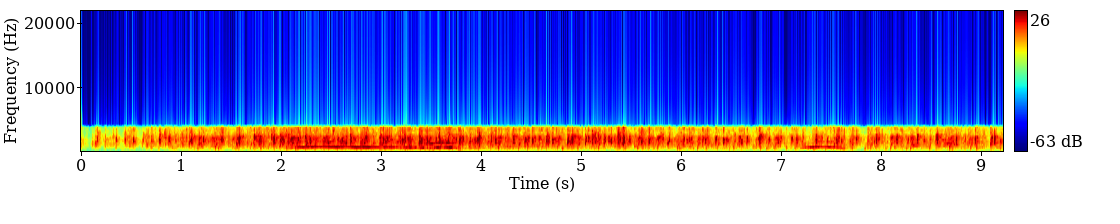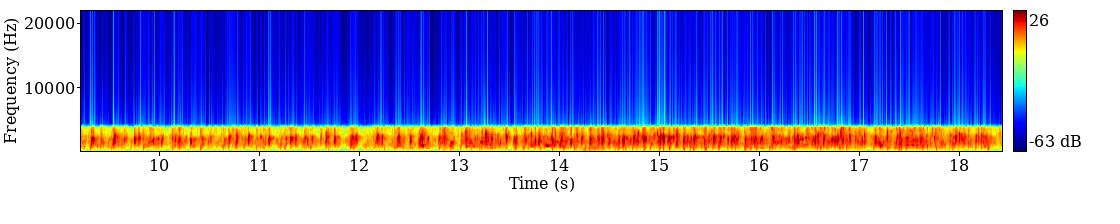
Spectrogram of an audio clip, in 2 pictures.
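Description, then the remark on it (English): An audience applauds in a dense, steady wash of clapping that holds at a fairly even loudness throughout, with a couple of brief high whistles rising out of it early on. “Okay, let's see how you applaud, okay?”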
